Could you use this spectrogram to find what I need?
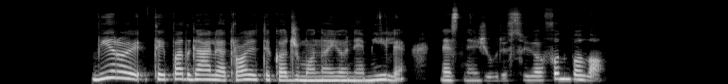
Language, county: Lithuanian, Panevėžys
